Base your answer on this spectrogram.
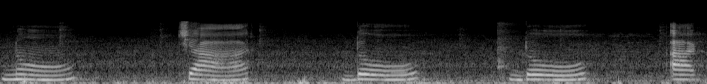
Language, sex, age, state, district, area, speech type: Punjabi, female, 30-45, Punjab, Fazilka, rural, read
